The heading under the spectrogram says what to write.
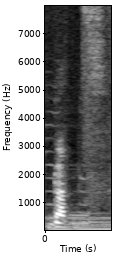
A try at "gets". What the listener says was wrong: ゲ ッ ツ 、 そ れ ゲ ッ ツ の 言 い 方 で す 。 ガ ッ ツ じ ゃ な い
